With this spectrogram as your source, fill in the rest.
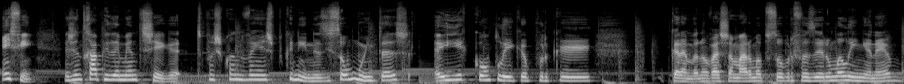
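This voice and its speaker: Over music in the background, a woman with a European Portuguese accent talks fairly quickly at medium pitch with lively intonation. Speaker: actress, dubbing voice actor and dubbing director. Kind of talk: interview answer.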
